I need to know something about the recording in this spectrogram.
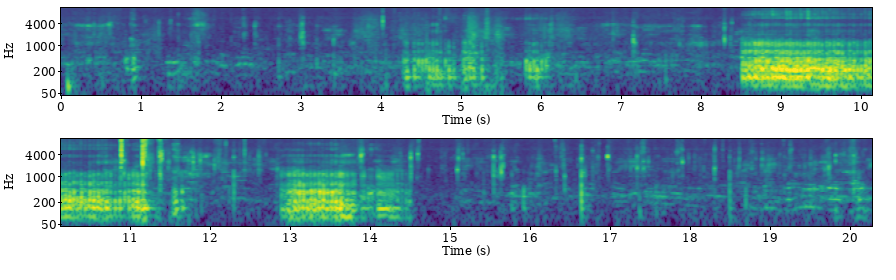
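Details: A grumpy dog guards its meaty bone with a deep, throaty growl lasting about three seconds, then a shorter second rumble. Quieter murmurs and faint chewing-like clicks fill the gaps.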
